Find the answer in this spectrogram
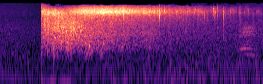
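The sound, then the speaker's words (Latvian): A sudden loud gas blast goes off in a mole burrow, set off by a special blasting device whose end is pushed into the burrow to fill it with gas, followed by a few seconds of hissing, crackling noise like scattering soil that slowly fades. There is no talking. “Iekārtas gals jāiebāž kuģu rakumos, alu piepilda ar gāzi un uzspridzina.”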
